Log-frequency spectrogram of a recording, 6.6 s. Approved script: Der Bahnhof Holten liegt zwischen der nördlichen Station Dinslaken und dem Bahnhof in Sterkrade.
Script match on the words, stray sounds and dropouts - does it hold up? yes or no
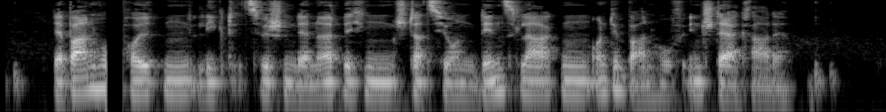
no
